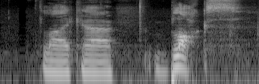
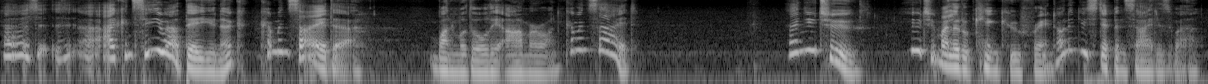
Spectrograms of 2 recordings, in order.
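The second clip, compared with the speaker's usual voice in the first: beckoning unseen host. Acted. Game master voices the unseen host.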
